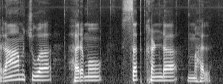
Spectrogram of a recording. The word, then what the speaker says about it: राम चुआ: कर यहां पर राम चुआ आपको बोलना है उच्चारण करना है राम चुआ हर्मो सतखंडा महल तो राम चुआ हर्मो को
